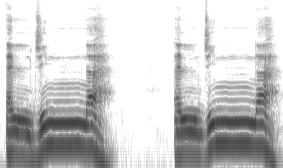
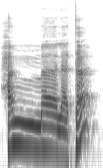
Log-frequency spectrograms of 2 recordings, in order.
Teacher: C'est que je transforme le ta en ha.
